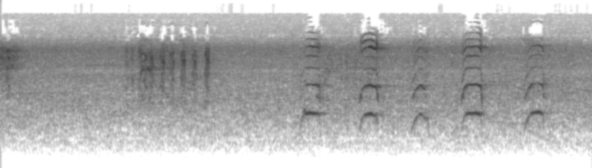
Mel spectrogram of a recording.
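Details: Green-barred woodpecker in natural Brazilian habitat, seen feeding on ants: after a brief insect trill, six evenly spaced arched notes ring out, each with bright overtones, against a constant high background hiss.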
